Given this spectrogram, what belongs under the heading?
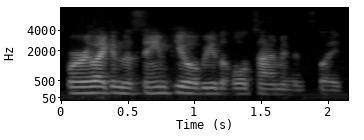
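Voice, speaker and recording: A man's voice: a little high, fairly even intonation, very fast, pushed and bright, dry recording, dull audio. A man in a casual book discussion, rambling along and voicing quotes as he tells anecdotes. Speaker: read-along panelist. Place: online live video chat.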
